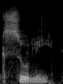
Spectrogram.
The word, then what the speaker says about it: Sully: here yeah mhm Jake Suli um that was the the lead guy's name Sam worlington his name was Jake Sully but they all pronounce it J Suli oh sorry but that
